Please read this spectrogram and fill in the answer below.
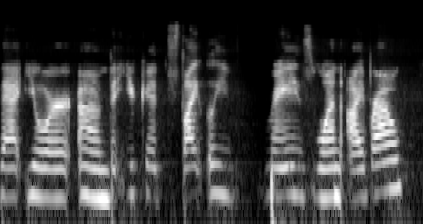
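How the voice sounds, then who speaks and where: Her speech comes at a very slow pace. A woman talks in an American accent. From New Mexico, US. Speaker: podcast co-host. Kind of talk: casual chat.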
